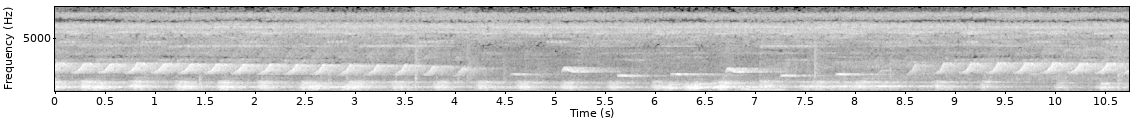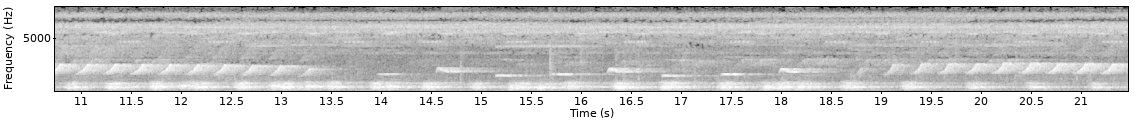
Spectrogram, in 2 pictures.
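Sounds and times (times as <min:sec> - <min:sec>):
constant insect drone: 0:00.0 - 0:21.4
howler monkey roaring: 0:00.0 - 0:21.4.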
